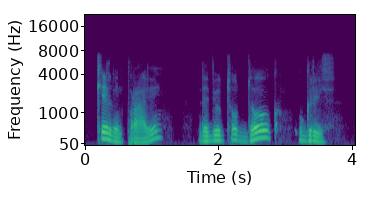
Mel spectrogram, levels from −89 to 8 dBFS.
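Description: Speech recording, with no technical faults to be heard.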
